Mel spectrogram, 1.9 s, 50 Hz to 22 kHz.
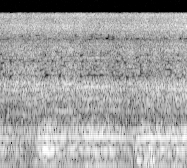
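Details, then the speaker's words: Tesla Model 3 cooling system after vacuum-purging with an adapted hand pump: coolant pumps whine and waver, bogging down as they catch trapped air, with air bubbling up in the tank. "You can hear them bogging down and catching air. And you'll see the air bubble up right there."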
